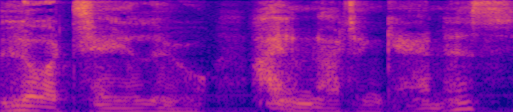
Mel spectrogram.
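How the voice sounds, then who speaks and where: A man uses a put-on character voice, raspy and fairly low in pitch. Noticeable background noise and hissing sit behind him. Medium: read story. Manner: vicious, spitting.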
